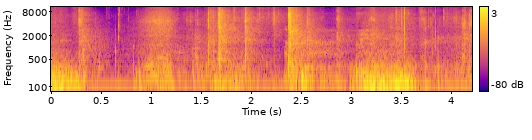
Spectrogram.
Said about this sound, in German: Raschel, raschel. Ach, das ist hier von diesem Versender, der immer so negative Schlagzeilen in den letzten Wochen gehabt hat. Jetzt sind die Verpackung auch kaum aufzukriegen.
